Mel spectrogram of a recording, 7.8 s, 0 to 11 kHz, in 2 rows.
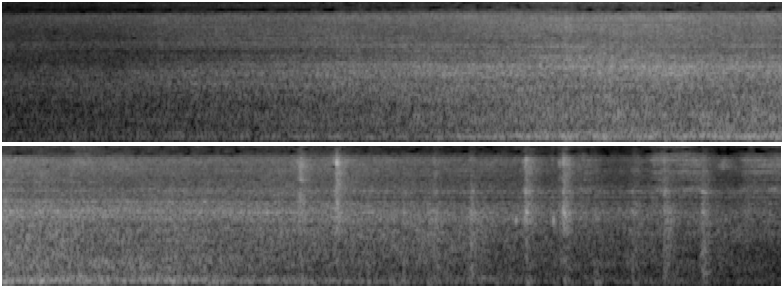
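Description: Single-car Class 153 diesel railcar passing close by. Its running noise swells to a peak about three to four seconds in and fades as it moves away, with a run of sharp wheel clicks on the track near the end.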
